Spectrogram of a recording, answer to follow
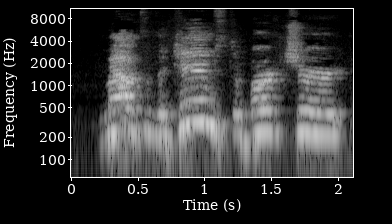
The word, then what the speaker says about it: Berkshire: Mouth of the Thames to Berkshire. It's Berkshire, by the way. It's not Berkshire.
